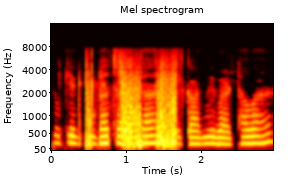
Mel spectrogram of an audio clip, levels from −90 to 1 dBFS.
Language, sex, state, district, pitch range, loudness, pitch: Hindi, female, Bihar, Gaya, 190-210 Hz, -16 LUFS, 200 Hz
